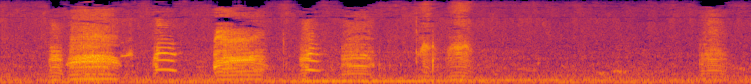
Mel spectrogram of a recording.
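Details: Geese honking loudly in irregular bursts, each honk a harsh, nasal, strongly harmonic blare, some paired in quick succession, with quieter honks between and a faint low hum underneath.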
